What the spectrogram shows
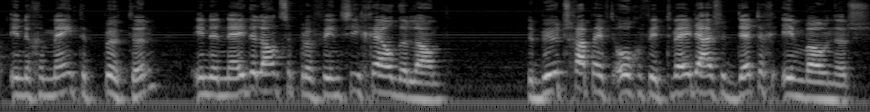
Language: Dutch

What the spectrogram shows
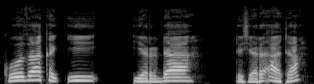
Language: Hausa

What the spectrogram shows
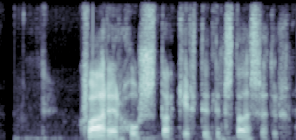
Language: Icelandic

